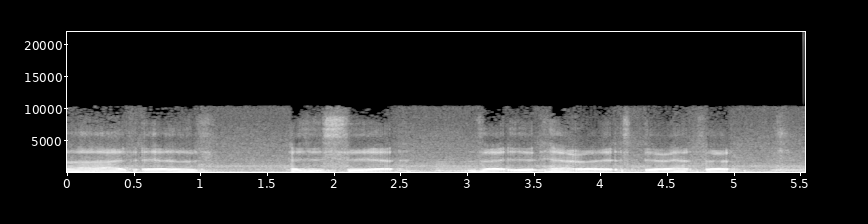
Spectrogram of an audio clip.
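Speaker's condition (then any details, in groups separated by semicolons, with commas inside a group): Spinal muscular atrophy; diagnosed at three months old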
